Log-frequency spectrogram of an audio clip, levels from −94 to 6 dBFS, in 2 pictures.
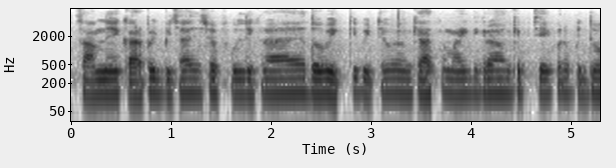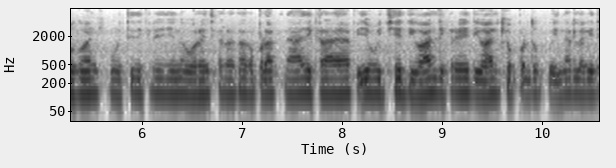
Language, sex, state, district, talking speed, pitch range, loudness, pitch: Hindi, male, Chhattisgarh, Raigarh, 220 wpm, 120-125 Hz, -18 LUFS, 120 Hz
